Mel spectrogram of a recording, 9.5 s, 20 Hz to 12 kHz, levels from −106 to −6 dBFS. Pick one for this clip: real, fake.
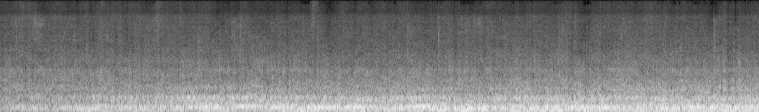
fake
